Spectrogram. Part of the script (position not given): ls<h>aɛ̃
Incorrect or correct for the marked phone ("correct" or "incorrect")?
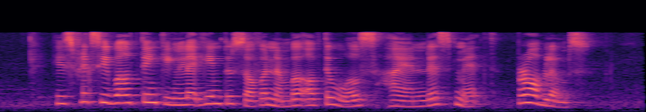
correct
